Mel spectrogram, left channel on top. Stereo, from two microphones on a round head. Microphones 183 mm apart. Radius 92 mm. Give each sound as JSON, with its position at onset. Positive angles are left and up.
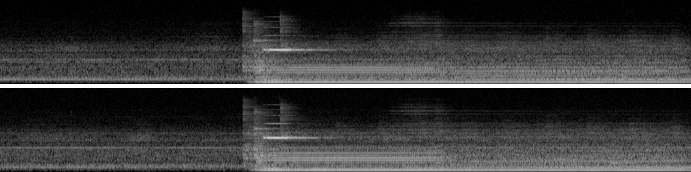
{"t": 2.4, "sound": "a microwave", "side_deg": 50, "distance_m": 1.9}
